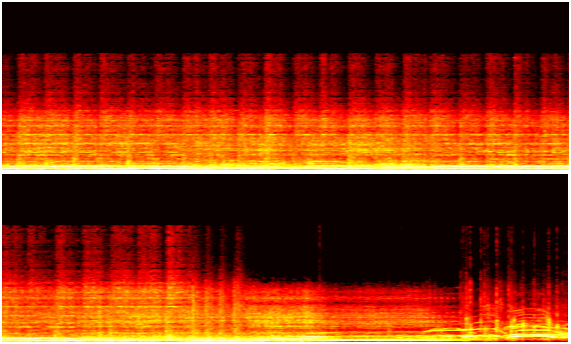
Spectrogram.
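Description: Live rock band, two electric guitars and a drum kit, playing loudly, then closing on a held final chord that rings for about two seconds and stops just before the end.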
